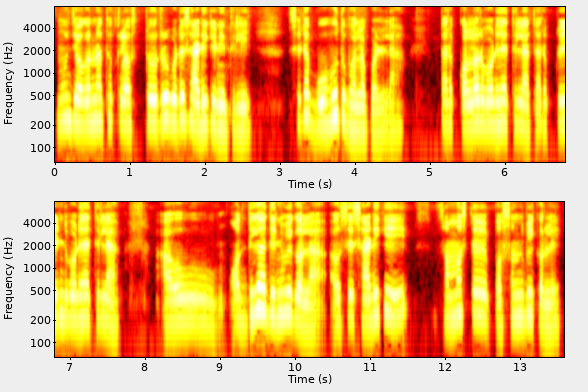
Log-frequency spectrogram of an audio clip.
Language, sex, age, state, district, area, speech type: Odia, female, 45-60, Odisha, Kendrapara, urban, spontaneous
